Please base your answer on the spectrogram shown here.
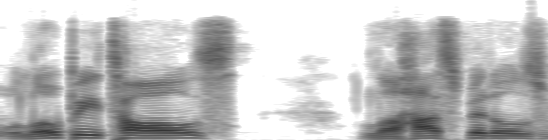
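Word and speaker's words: L'Hôpital: And then they want you to say, and because of that, and so L'Hopital's, that's where you got to actually spell it out. L'Hopital's, L'Hospital's rule applies.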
